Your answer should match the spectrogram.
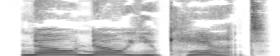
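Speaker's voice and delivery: high, loud frightened protest; panicked cry. A narrator's reading. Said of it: "Missy cried".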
